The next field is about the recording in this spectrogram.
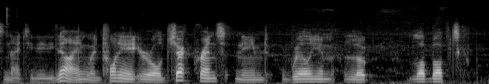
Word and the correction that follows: Lobkowitz: Yeah, I'm going to butcher his name. Lobkowitz. – Lobkowitz. – Lobkowitz, yes.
